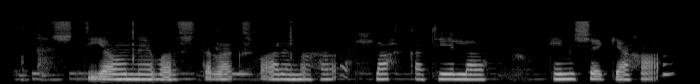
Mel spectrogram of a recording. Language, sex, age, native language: Icelandic, male, 12, Icelandic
